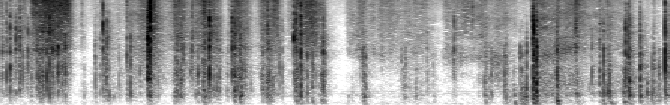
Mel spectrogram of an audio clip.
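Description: An empty, folded brown kraft paper envelope with a white label is held in the hand and bent and crinkled with the fingers. It gives dry, bright crinkling and crackling in quick irregular bursts, with a short swishy rustle at the start and brief quieter pauses. There is almost no low end.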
